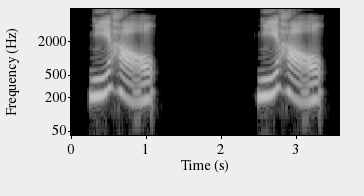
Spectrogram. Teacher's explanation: When there are two third tones in a row, the first one changes to the second tone.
